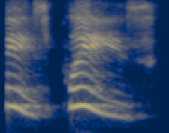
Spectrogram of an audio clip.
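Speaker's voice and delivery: high, loud squeaky plea; toy echo. Acted. Toy mimics the pleading mother, squeaky echo. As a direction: parrot the begging like a talking toy.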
